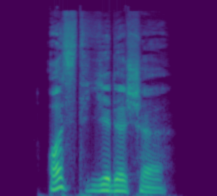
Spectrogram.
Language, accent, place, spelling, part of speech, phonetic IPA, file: German, Germany, Berlin, ostjiddische, adjective, [ˈɔstˌjɪdɪʃə], De-ostjiddische.ogg
- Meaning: inflection of ostjiddisch: 1. strong/mixed nominative/accusative feminine singular 2. strong nominative/accusative plural 3. weak nominative all-gender singular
